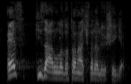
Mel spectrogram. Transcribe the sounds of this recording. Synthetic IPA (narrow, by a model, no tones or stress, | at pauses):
ɛz̥ | kizaːɾoːlɒɡɒt̪ɒnaːt͡ʃfɛlɛløːʃeːɡɛ̰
